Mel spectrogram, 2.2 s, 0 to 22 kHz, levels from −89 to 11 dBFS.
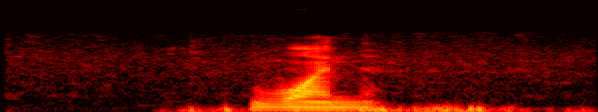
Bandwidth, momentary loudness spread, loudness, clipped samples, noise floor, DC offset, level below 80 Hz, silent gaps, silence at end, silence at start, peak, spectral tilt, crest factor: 6.6 kHz; 18 LU; -28 LUFS; under 0.1%; -65 dBFS; under 0.1%; -46 dBFS; none; 0.3 s; 0.7 s; -6 dBFS; -5.5 dB/octave; 24 dB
